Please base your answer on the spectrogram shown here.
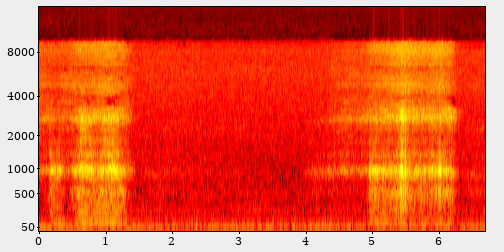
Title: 🐽 Snoring Sleep Sound / いびきの音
